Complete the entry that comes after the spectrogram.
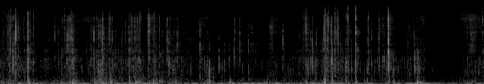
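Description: A clear, thin, soft plastic bag is stretched and flexed between both hands, giving a continuous soft crinkling with brief sharper crackles and bright high-frequency rustle. The texture is dense and steady, without isolated separate hits.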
